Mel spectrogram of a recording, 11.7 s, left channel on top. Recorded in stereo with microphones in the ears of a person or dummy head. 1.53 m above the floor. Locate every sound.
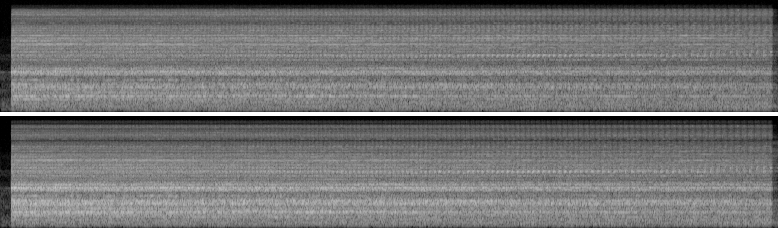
0.2 s sawing: 20° right (ahead or behind), 0.9 m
